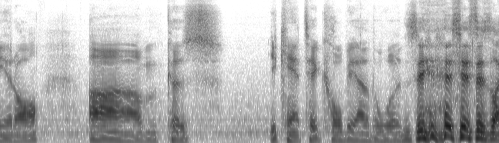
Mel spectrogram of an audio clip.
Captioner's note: laughing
